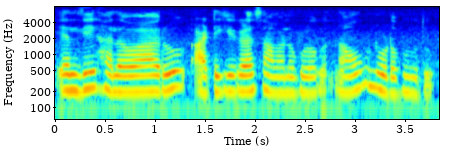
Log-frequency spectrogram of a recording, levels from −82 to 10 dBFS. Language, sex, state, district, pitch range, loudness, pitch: Kannada, female, Karnataka, Bidar, 195-215 Hz, -17 LUFS, 205 Hz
